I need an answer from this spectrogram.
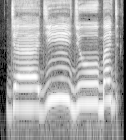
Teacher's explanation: huruf ini dilafalkan dengan menyentuhkan Tengah lidah ke daerah langit-langit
